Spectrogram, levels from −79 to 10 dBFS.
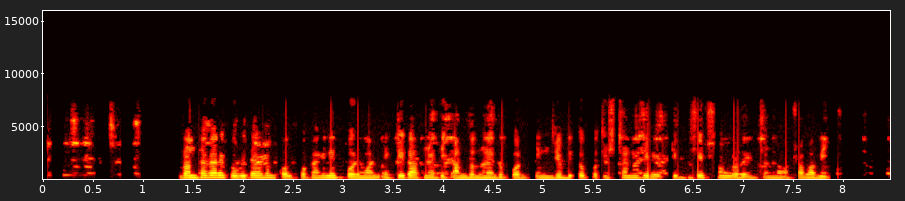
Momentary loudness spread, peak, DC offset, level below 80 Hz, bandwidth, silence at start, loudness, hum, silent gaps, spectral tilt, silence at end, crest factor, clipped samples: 12 LU; -2 dBFS; under 0.1%; -52 dBFS; 8 kHz; 0.05 s; -21 LUFS; none; 0.13-0.18 s, 0.59-0.64 s, 0.79-0.88 s, 0.99-1.34 s, 7.88-7.92 s, 8.06-8.18 s, 8.31-8.42 s; -6 dB/octave; 0 s; 20 dB; under 0.1%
